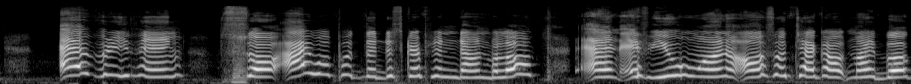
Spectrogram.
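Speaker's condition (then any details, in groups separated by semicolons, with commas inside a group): Cerebral palsy; speech therapy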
